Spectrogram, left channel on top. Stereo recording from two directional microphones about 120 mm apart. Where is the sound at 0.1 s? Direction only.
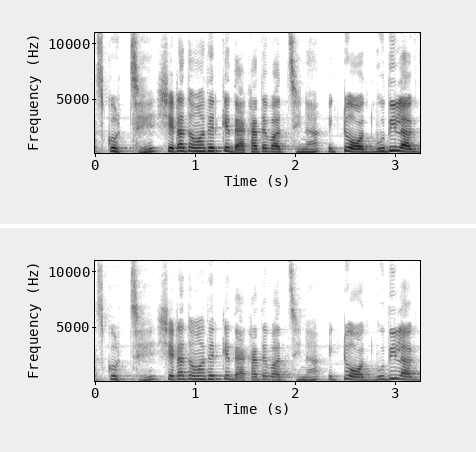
50° left (ahead or behind).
